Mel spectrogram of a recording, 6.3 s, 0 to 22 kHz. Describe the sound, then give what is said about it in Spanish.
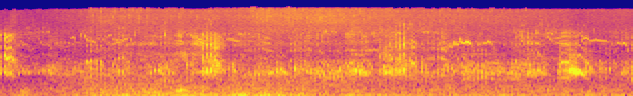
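Cranes call from a flock of about four thousand birds gathered before flying north, with repeated rolling, trumpeting notes rising above steady, strong wind noise. One call near the end stands out louder. “40, 50 mil grullas, todas juntas volando hacia el norte. Joder. Aquí había 4.000 solo.”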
